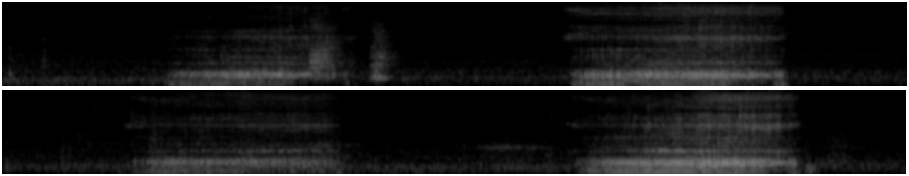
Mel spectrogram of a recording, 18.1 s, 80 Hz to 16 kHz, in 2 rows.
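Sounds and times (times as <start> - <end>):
person snoring: 1.6 - 3.5, 5.7 - 7.9, 10.3 - 12.6, 14.7 - 17.1.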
